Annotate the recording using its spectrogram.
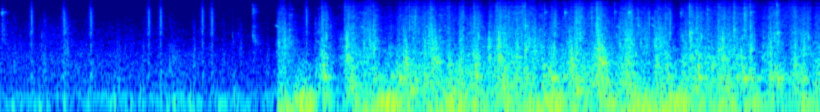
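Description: Wooden building pieces clack quickly into place, one after another.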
